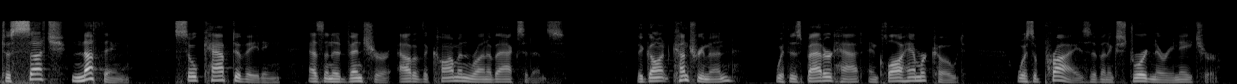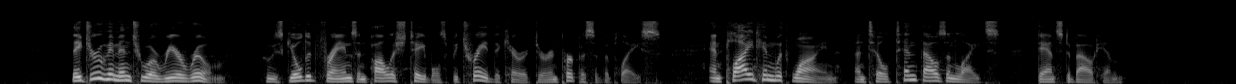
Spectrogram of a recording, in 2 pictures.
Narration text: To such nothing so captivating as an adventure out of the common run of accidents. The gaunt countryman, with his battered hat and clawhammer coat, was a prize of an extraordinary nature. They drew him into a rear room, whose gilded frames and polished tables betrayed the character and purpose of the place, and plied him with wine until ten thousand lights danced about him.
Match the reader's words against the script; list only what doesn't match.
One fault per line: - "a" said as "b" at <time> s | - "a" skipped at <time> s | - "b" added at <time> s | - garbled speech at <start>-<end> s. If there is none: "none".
none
